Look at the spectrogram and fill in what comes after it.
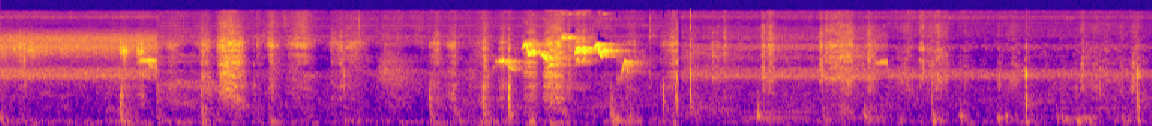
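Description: Birds chirping, with a quick run of chirps about five to six seconds in, over scattered soft knocks and taps of dough being cut and handled on a wooden board.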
